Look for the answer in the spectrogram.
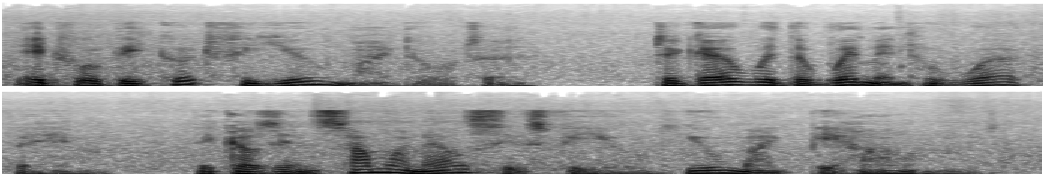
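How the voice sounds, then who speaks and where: Casting: male reader as older motherly woman, devout, earnest, approving, with animated intonation for an audio storybook. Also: sits low, normal speed, a little hiss or hum, full character voice, low-quality recording. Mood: advising.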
